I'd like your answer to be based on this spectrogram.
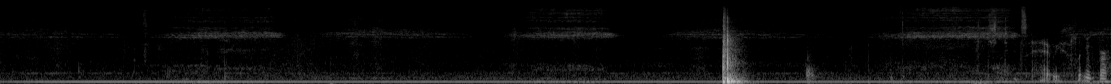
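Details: Soft, rhythmic breathing noises during sleep, about five breaths in ten seconds, with one loud snort over a steady hum; ordinary snoring.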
